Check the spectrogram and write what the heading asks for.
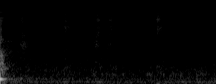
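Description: Felt-tip marker writing a word on paper: a run of faint, quick strokes.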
